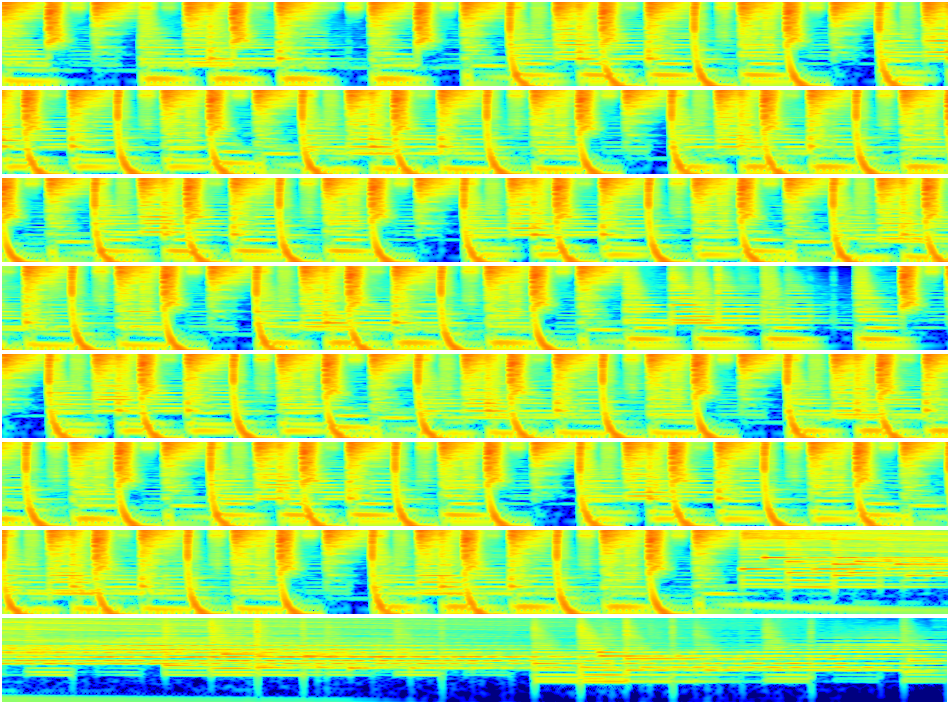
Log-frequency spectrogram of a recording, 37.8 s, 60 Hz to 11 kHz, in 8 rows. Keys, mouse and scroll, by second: 1.0 v, 1.7-2.6 drag, 3.4 right click, 3.4 right click, 4.2 click, 13.6 click, 19.3 click, 19.4-29.6 typing.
